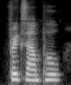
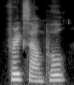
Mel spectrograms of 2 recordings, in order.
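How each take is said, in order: No difference in how they are said.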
